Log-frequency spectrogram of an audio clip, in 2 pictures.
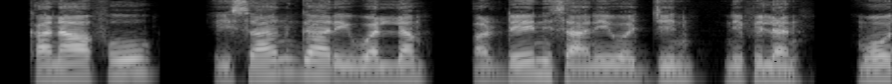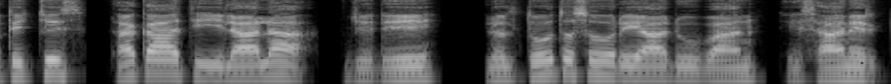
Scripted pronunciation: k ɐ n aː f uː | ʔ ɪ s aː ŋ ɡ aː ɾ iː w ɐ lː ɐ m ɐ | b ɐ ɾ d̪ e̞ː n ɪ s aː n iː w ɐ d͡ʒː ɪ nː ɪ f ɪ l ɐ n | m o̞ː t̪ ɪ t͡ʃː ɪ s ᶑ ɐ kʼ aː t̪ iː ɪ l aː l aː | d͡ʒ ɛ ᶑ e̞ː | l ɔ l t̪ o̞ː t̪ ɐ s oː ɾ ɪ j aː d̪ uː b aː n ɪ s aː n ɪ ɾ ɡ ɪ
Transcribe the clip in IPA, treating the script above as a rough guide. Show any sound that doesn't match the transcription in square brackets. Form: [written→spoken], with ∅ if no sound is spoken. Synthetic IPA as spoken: k ɐ n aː f uː | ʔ ɪ s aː ŋ ɡ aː ɾ iː w ɐ lː ɐ m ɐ | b ɐ ɾ d̪ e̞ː n ɪ s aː n iː w ɐ d͡ʒː ɪ nː ɪ f ɪ l ɐ n | m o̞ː t̪ ɪ t͡ʃː ɪ s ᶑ ɐ kʼ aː t̪ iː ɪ l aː l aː | d͡ʒ ɛ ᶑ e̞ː | l ɔ l t̪ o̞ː t̪ ɐ s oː ɾ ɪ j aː d̪ uː b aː n ɪ s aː n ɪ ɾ ɡ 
